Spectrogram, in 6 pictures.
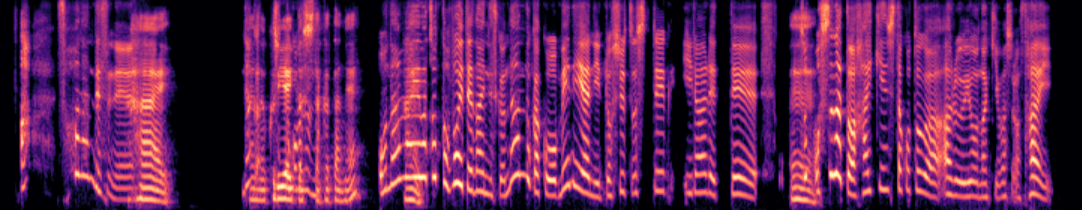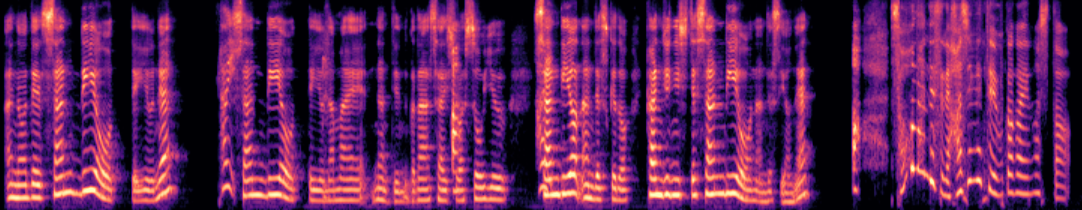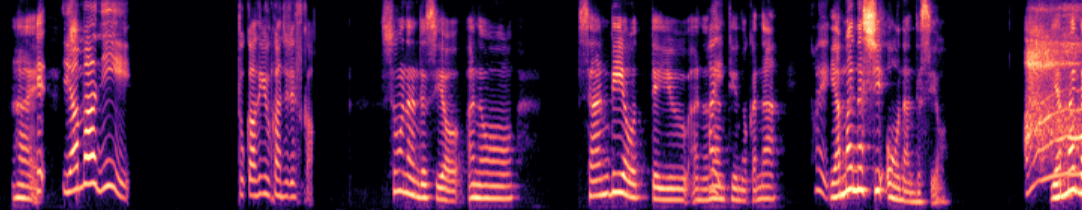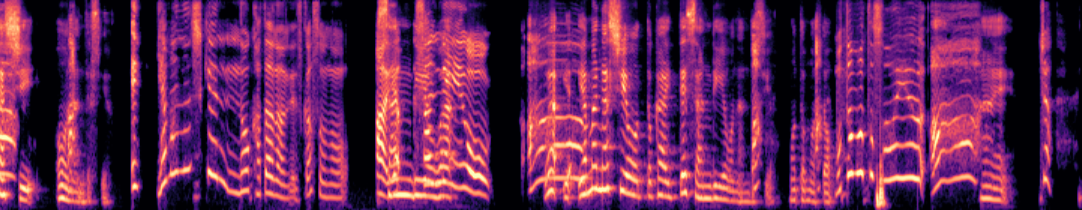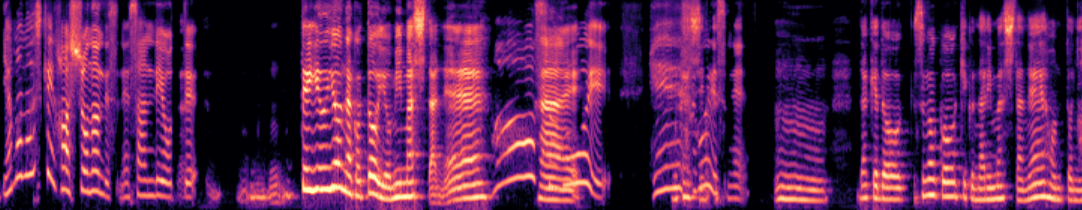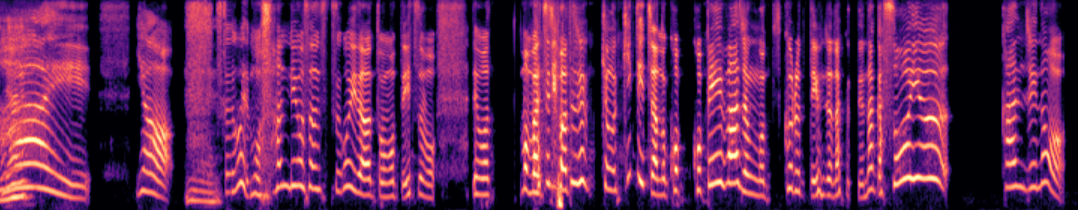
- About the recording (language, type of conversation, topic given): Japanese, unstructured, 将来の目標は何ですか？
- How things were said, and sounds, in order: other background noise; other noise; unintelligible speech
